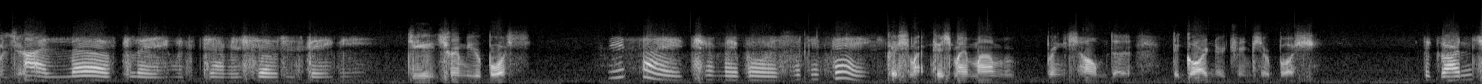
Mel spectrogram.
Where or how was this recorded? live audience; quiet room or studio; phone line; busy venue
phone line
